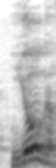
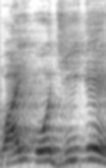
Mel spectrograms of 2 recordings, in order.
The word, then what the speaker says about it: yoga: and all that so we learnt more about yoga from yogic yog from y o g a from the west so and then the pronunciation became yoga y-o-g-a yoga and now it is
